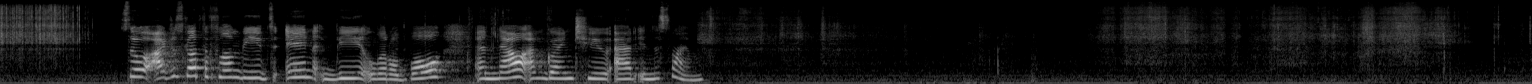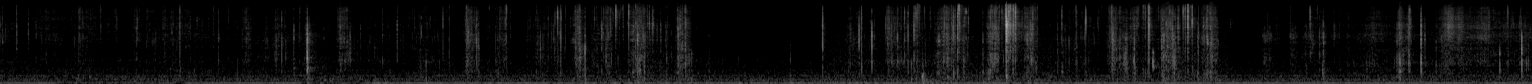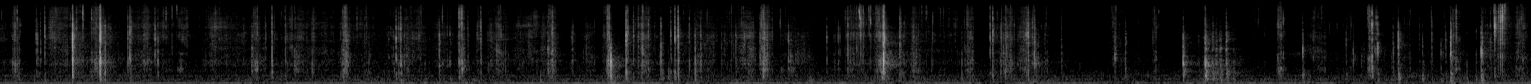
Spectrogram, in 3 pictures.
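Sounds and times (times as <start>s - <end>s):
slime crunching and crackling: 0.0s - 1.0s, 10.8s - 22.6s, 23.5s - 45.9s.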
